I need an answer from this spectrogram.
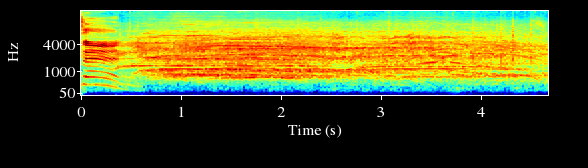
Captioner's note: crowd cheering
